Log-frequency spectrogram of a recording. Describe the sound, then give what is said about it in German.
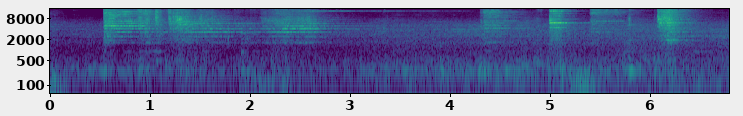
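An ICE high-speed train rolls through a railway depot with loud metallic wheel squeal and high whining tones over a steady rumble, swelling in several surges and two sharper bursts near the end. “dass durch das BW mittendurch der ICE fährt.”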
